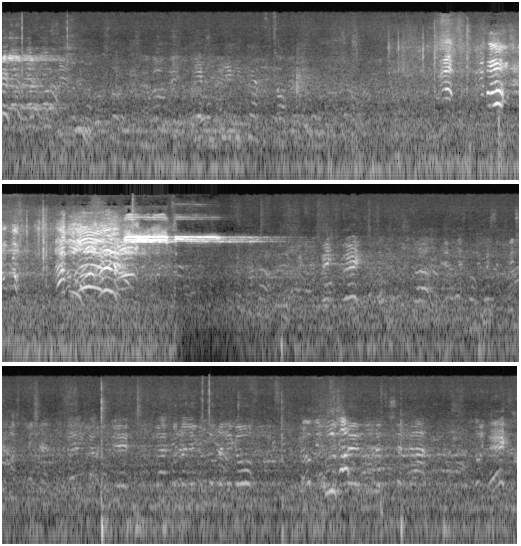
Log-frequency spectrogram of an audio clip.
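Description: Spectators murmur and call out in a stadium, heard from a distance.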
